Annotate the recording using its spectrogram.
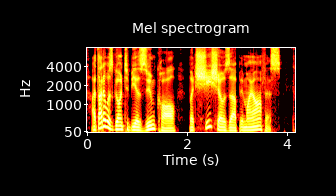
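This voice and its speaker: This is a normal speaking voice at a moderate pace. Its intonation is lively. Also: man. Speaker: listener letter reader. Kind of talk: reading aloud.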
